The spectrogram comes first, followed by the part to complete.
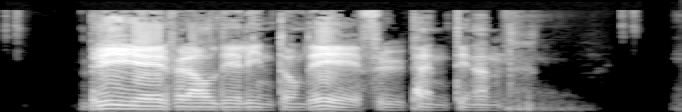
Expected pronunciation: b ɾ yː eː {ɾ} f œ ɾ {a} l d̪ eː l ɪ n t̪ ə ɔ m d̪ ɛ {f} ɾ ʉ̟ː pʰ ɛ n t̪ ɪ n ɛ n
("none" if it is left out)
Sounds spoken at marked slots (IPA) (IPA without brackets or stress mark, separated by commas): ɾ, a, f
